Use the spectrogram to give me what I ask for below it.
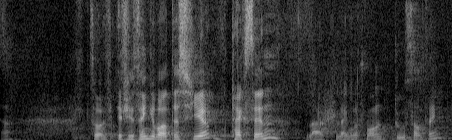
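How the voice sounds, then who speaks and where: A man's voice: a little high, sing-song, fairly quick, a little mellow. A man from Germany giving a conference talk on stage, speaking casually with many fillers and restarts. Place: conference room.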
